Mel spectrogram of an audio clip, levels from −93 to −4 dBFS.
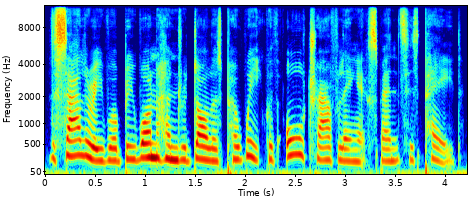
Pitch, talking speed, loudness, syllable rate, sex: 230 Hz, 200 wpm, -17 LUFS, 5.8 syllables/s, female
